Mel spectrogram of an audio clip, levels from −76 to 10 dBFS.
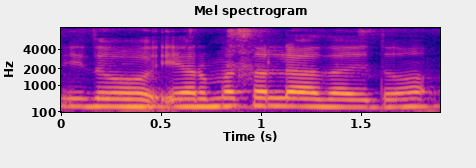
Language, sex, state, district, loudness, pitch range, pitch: Kannada, female, Karnataka, Raichur, -13 LUFS, 215-230 Hz, 225 Hz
